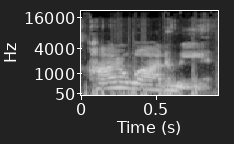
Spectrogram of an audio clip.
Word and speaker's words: Potawatomi: about the patama I'm gonna say it wrong patawatomi tribe why it's included it's Potawatomi and okay and it's um yeah so so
